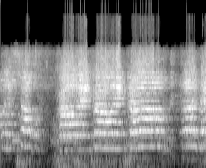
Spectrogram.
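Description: A large young stage chorus of children and teenagers singing together. There is a short break about a second in, then long held notes.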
